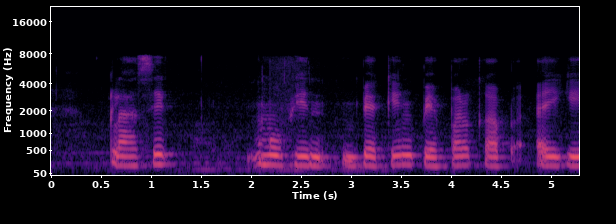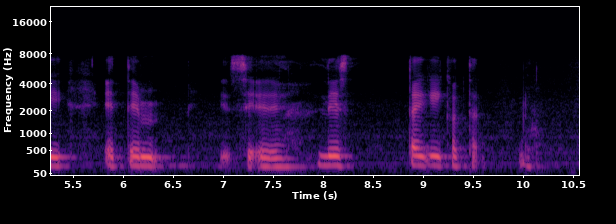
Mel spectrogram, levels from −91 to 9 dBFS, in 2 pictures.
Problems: background sounds at intervals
